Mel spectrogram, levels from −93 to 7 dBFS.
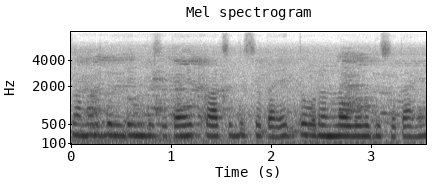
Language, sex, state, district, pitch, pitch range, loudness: Marathi, female, Maharashtra, Sindhudurg, 235 Hz, 230-245 Hz, -16 LUFS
